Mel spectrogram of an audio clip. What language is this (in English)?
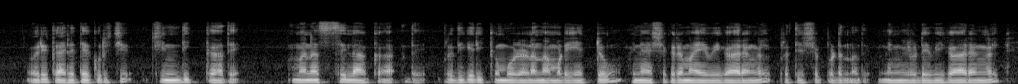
Malayalam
